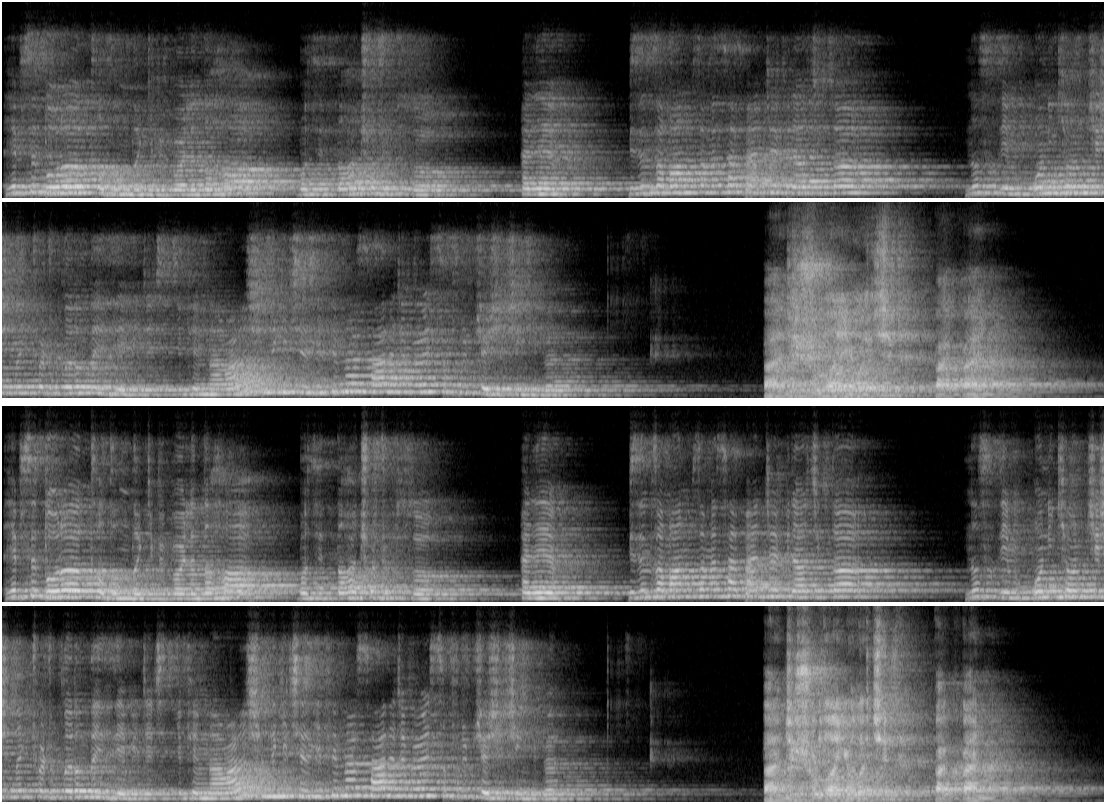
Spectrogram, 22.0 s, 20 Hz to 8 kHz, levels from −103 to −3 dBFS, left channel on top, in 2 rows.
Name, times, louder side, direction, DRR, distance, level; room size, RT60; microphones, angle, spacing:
voice 1, 0.0-2.5 2.9-4.4 5.2-5.6 6.3-8.6 9.6-16.6, right 1 dB, 40° right, 3 dB, 3.3 m, -29 dB
voice 2, 18.6-20.8, right 2 dB, 85° right, 2 dB, 6.9 m, -25 dB
28.5 x 26.5 x 7.5 m, 2.4 s
head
